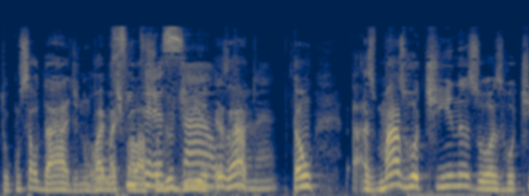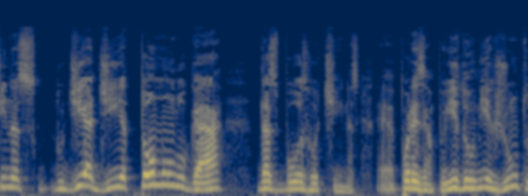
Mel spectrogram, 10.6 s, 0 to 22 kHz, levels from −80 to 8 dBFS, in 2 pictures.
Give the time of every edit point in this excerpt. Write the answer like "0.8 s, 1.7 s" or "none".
2.1 s, 9.0 s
